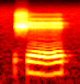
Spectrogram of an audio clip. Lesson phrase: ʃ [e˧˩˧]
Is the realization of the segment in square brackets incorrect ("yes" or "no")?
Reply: no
